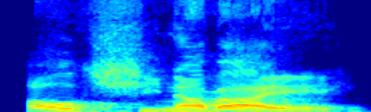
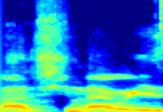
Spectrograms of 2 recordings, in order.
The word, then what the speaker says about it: Alawi: And maybe maybe I my pronunciation of especially the surname uh was not uh was not up to up to speed, but, are you there? Alinawi. Yeah. Yeah. alawi, that's my name.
